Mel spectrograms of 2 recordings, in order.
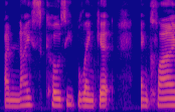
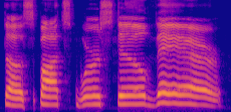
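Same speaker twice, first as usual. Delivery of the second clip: louder, very slow letdown; dramatic reveal; 9 dB louder, much slower than usual. Acted. Girl finding the bandaged spots remain, slow and loud. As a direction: drag it out with big disappointment.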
